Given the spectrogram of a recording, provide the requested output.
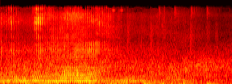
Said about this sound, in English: this man on this motorcycle. Nice bike.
